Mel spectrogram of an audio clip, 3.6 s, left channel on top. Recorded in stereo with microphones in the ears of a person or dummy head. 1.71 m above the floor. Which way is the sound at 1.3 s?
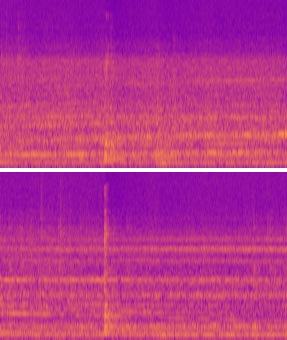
70° right (ahead or behind).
